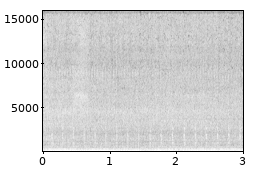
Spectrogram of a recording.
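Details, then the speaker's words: Engine running with fluid spraying: low steady clatter with a knock about four times a second, once per crankshaft turn, so not the connecting rods; exact source unknown; ticking knock. "on se rend compte quo que c'est bien chaque tour d' braquin mais pas un tour de le braquin que il y a ce claque. Donc déjà, c'est pas les bies, c'est sûr."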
